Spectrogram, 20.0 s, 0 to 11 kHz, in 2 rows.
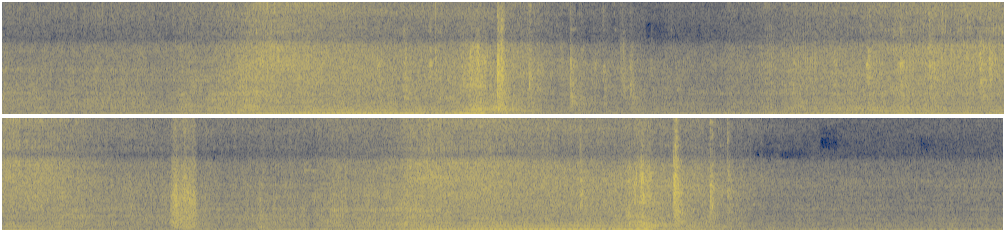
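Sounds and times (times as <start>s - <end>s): truck diesel engine revving: 0.0s - 5.6s, 7.2s - 17.5s.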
